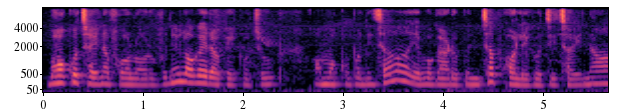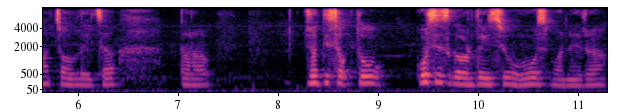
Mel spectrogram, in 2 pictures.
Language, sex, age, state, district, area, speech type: Nepali, female, 30-45, West Bengal, Darjeeling, rural, spontaneous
